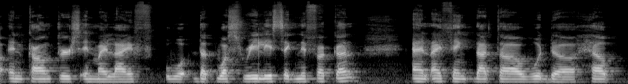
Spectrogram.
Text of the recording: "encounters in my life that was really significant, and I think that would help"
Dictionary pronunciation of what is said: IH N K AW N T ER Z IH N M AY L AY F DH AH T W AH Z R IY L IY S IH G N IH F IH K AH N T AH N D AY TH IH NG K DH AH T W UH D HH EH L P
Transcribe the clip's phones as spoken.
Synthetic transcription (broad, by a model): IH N K AW N T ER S IH N M AY L AY F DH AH T W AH S R IY L IY S IH G N IH F IH K AH N T AH N D AY TH IH NG K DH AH T W UH D HH EH L P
